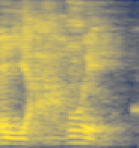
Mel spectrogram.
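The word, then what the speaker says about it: Yahweh: Yod he W lah kalau Yod he W bacanya gimana Ya yahwe sudah gak ada lain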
